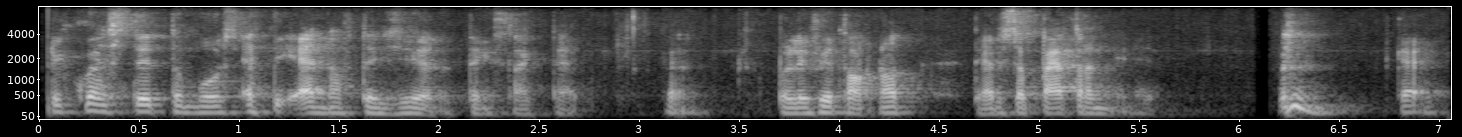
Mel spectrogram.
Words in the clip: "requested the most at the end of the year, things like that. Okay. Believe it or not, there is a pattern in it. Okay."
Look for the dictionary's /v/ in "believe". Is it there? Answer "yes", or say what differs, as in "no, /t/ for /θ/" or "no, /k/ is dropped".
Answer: no, /f/ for /v/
